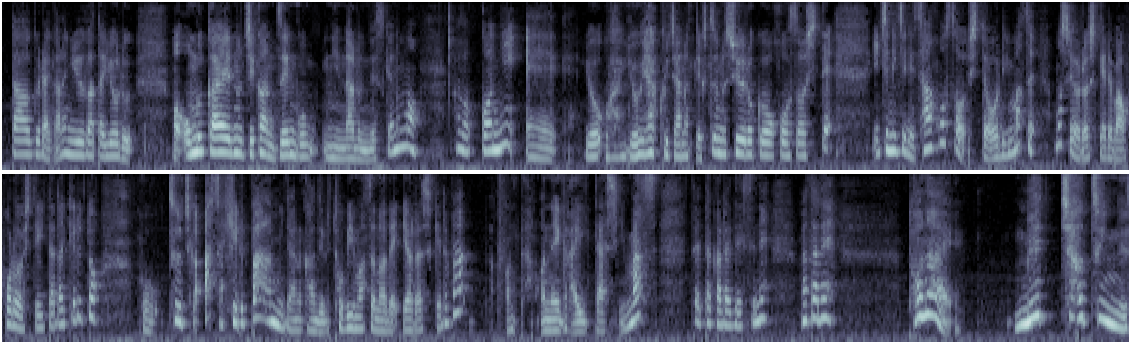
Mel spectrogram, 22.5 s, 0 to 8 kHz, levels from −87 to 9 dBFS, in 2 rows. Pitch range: 165-270 Hz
